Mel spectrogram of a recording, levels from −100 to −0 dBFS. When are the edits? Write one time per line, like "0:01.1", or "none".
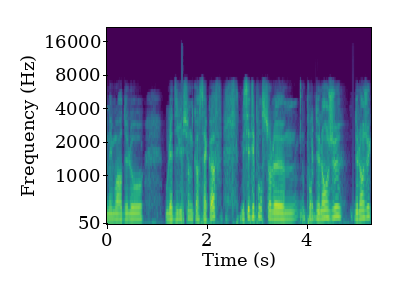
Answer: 0:03.1
0:04.1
